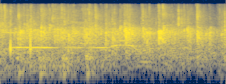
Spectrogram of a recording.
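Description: An audience claps steadily for a few seconds, a dense, even wash of many hands with a faint tonal whistle running through the start.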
